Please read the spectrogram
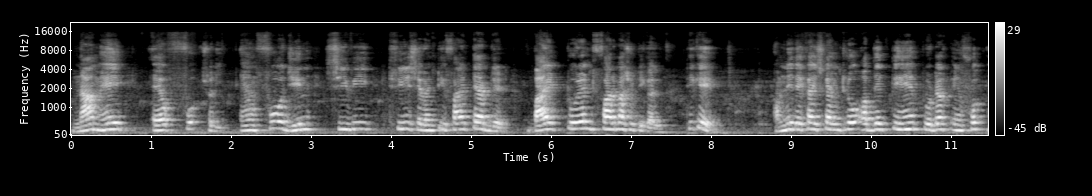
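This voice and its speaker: A man's voice: high-pitched, darkish tone, reverberant, low-quality recording. A man teaching pharmacy in a casual spoken lesson, often stumbling over words and correcting himself. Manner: halting, frequent self-corrections and filler checks.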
